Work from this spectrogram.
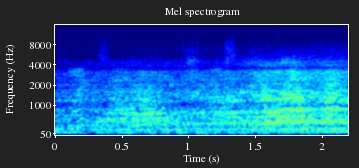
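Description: An F4U-5NL Corsair propeller fighter at an airshow in Boston–Portsmouth, its engine a continuous broad roar that swells slightly as it passes; no talk is heard over it.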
